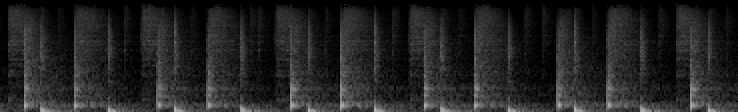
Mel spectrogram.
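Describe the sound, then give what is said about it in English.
A four-on-the-floor kick drum beat with a partial tresillo and snare, where punchy low kicks fill the gaps between snare hits in a steady repeating pattern of many strikes, played loud and alone. “So what you've got there is four on the floor with a partial tresillo over top of it, and in the places where the snare doesn't hit, the kick is filling in the parts that are missing, right?”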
